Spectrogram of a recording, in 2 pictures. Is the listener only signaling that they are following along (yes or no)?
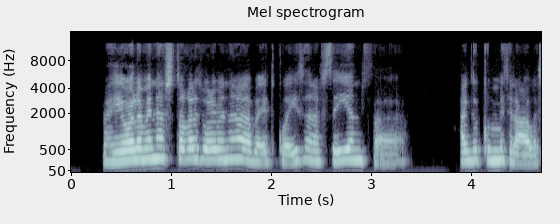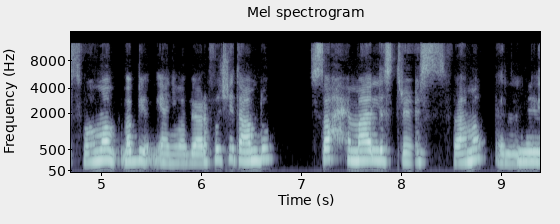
yes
